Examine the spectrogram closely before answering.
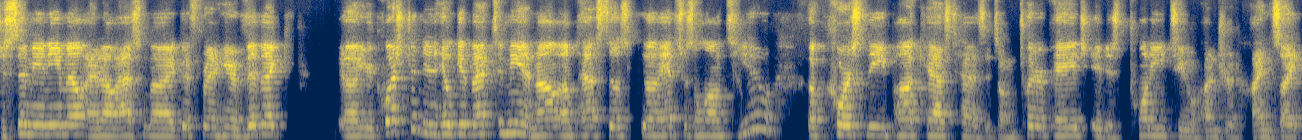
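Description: Speaking in a raised, projected voice with an American accent, a man keeps a moderate pace, a high pitch and ordinary pitch variation. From Florida. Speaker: podcast host. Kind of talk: casual chat.

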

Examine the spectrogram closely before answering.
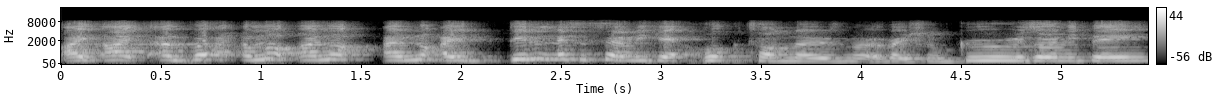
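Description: A woman talks at a fairly quick pace with hardly any pauses, her high pitch carried in lively intonation. Noticeable background noise is present. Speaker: PR agency founder and mentor. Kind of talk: interview.

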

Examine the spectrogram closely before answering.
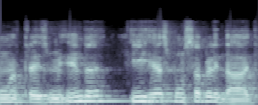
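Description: A man's fairly high-pitched voice at a fairly slow pace, with ordinary pitch variation and audible room echo. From Belo Horizonte, then Brazilian Northeast sertão from age 12. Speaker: writer. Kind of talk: interview. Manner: halting.

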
